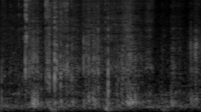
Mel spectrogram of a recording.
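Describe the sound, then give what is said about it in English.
Crunching as someone bites into a crunchy chip flecked with parsley flakes: a quiet run of many crisp, crackly snaps and crumbles, uneven in rhythm, with no talking. “Does everyone want to try their chip? Okay, I'm ready.”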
